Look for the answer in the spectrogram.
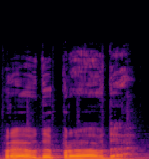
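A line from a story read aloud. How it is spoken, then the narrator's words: Gloomy. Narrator (Russian): мрачно сказал Клинкскиус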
